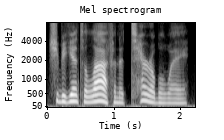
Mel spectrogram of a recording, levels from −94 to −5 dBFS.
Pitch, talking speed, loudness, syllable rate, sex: 190 Hz, 215 wpm, -16 LUFS, 5.3 syllables/s, female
